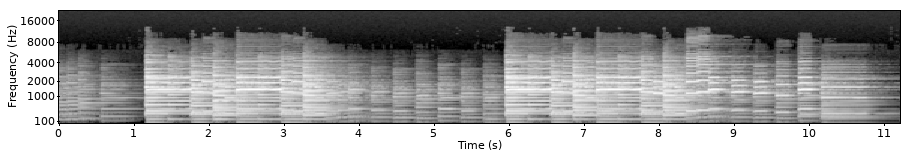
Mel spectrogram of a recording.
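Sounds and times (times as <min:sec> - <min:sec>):
musette: 0:00.0 - 0:11.2
clarinet: 0:01.2 - 0:04.2, 0:06.0 - 0:11.2.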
